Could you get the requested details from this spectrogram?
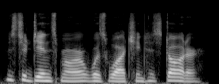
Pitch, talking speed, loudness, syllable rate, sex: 155 Hz, 165 wpm, -18 LUFS, 4.9 syllables/s, female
